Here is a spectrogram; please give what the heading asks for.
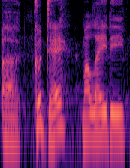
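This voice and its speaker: An actor playing a nervous young soldier who speaks hesitantly and deferentially in a video game. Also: male voice, on the high side, takes it slowly, a little mellow. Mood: flustered, apologetic. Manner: hesitant, flustered, stammering. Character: nervous, deferential young male army recruit. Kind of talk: video game character acting.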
